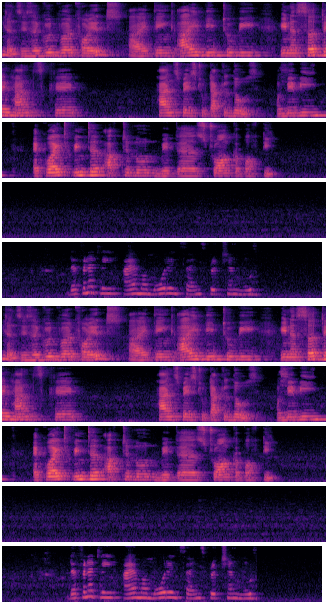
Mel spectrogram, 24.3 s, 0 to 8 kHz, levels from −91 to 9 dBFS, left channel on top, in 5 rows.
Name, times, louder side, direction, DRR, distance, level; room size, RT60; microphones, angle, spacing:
voice 1, 0.0-6.1 7.2-13.9, equal, 5° right, 0.4 m, -32 dB
voice 2, 20.4-23.3, right 4 dB, 85° right, 0.9 m, -39 dB
13.0 x 7.0 x 2.2 m
head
